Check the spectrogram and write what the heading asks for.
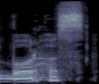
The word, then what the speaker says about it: Borges: See the pronunciation, it's Borges, Juan Rulfo.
